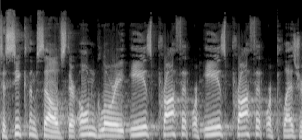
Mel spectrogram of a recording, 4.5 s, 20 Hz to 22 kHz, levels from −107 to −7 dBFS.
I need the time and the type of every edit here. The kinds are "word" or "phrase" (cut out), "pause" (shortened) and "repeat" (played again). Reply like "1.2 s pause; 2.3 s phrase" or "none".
3.0 s repeat

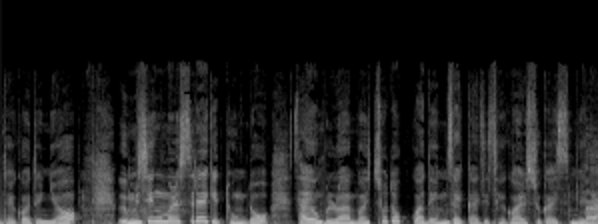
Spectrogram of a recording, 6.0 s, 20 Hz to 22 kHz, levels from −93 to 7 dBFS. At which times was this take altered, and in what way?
3.2 s word; 3.7 s phrase

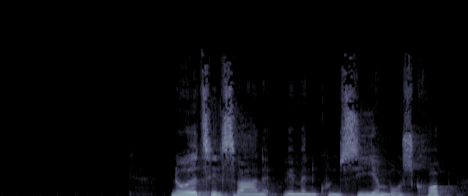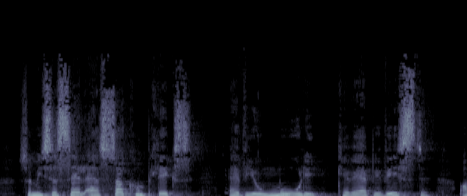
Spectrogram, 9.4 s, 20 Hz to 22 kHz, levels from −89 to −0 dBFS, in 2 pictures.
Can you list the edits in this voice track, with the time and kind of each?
none

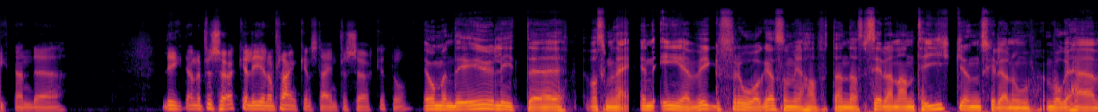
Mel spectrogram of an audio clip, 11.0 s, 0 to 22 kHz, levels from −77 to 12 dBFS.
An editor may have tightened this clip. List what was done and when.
4.1 s pause; 6.3 s word; 8.6 s word

